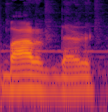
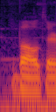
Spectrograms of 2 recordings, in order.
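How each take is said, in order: First: The name is not said like Baldur's Gate. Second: The name is said like Baldur's Gate. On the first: The speaker calls it wrong. "I'm pronouncing it Bardar" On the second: The speaker calls it right. "like Baldur's Gate"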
